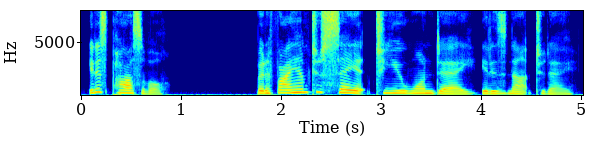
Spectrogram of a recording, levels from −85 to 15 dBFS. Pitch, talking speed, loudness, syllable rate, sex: 215 Hz, 225 wpm, -20 LUFS, 5.6 syllables/s, female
